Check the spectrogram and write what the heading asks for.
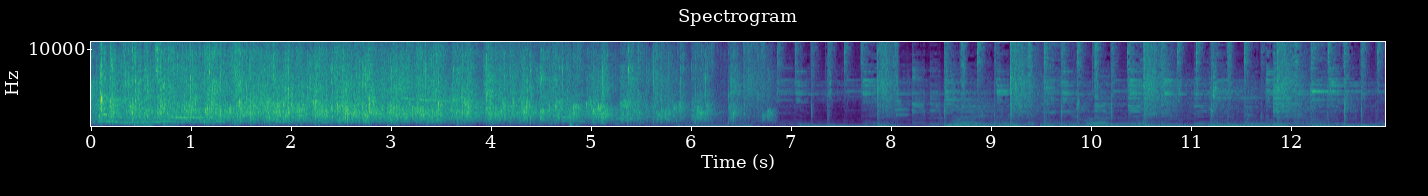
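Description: A big crowd at a La Recyclerie discussion evening breaks into loud, dense applause for the evening's host, the clapping gradually thinning out as upbeat music with a steady bass pulse rises and takes over.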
